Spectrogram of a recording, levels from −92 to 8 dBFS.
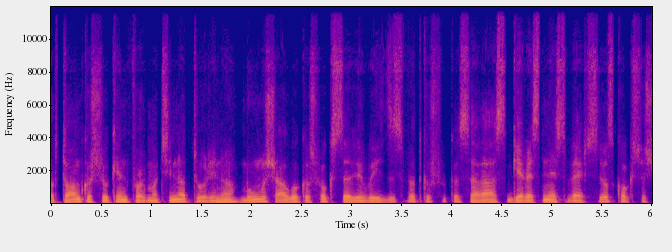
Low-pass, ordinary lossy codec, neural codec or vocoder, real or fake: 10.8 kHz; Opus, 16 kbps; codec, 16 kHz in and 24 kHz out, 0.9 kbps, LongCat-Audio-Codec, fine tuned four codebook decoder; fake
